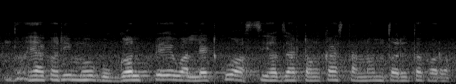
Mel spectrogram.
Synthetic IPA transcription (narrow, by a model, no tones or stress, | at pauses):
d̪ɔjakɔɾimoɡuɡɔlpewaleʈkuɔsiɦɔd͡ʒaɾʈɔŋkast̪ʰanɔnt̪ɔɾit̪ɔkɔɾɔ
